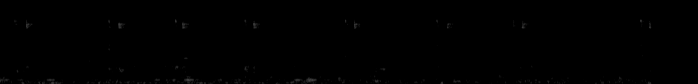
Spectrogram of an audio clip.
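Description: Faint computer mouse clicks, about one a second, eight in all.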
